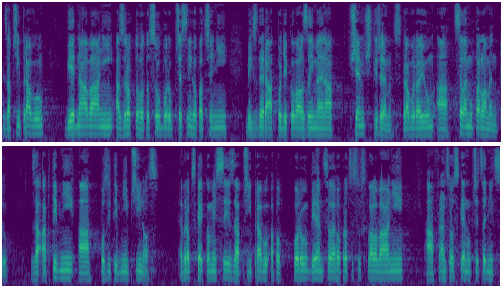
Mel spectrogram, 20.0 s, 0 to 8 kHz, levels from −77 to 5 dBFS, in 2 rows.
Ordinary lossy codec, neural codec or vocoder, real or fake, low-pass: none; none; real; none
